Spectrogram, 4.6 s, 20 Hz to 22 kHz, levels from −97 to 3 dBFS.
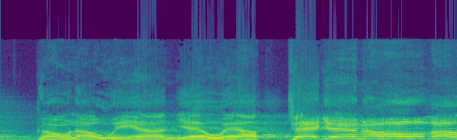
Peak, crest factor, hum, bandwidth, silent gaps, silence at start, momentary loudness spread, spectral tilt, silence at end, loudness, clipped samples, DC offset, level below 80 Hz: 0 dBFS; 10 dB; none; 16 kHz; none; 0 s; 5 LU; -4 dB/octave; 0 s; -10 LUFS; 0.3%; under 0.1%; -44 dBFS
